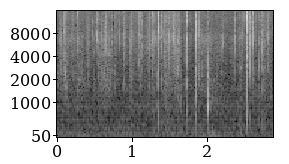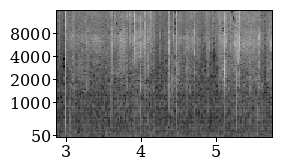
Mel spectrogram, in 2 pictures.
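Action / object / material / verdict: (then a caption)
scrape / plastic bag of hard candy / plastic / none. Long pink acrylic nails scratch and tap a plastic Jolly Rancher hard candy bag filled with candy, held close to the mic. The bag crinkles steadily, with sharp, bright clicky taps scattered over a soft, constant low rumble. Each tap dies away almost instantly.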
